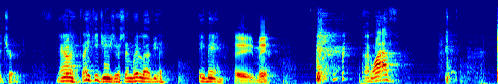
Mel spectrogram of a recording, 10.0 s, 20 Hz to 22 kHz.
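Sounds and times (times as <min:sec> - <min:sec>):
speech: 0:00.0 - 0:03.4, 0:04.0 - 0:05.5, 0:06.6 - 0:08.0
person coughing harshly with a strained voiced rasp: 0:06.3 - 0:07.1, 0:08.8 - 0:09.9.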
